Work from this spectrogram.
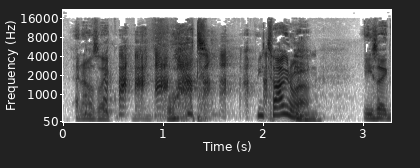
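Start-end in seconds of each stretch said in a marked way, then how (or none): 0.5-2.5 half-laughing, pitched up, baffled; laughing disbelief. Retold or imitated. Dad laughing at his son's hat rack talk, baffled. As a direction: laugh through the question in confusion.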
